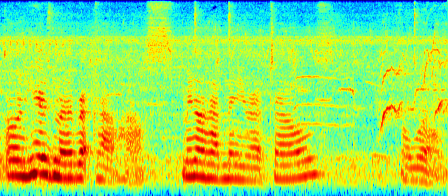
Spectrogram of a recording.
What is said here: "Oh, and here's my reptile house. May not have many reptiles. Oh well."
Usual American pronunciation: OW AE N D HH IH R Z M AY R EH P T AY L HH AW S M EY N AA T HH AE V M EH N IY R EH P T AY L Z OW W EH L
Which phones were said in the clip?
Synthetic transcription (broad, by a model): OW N HH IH R Z M AY R EH P T AY L HH AW S M EY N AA T HH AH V M EH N IY R EH P T AY L Z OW W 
